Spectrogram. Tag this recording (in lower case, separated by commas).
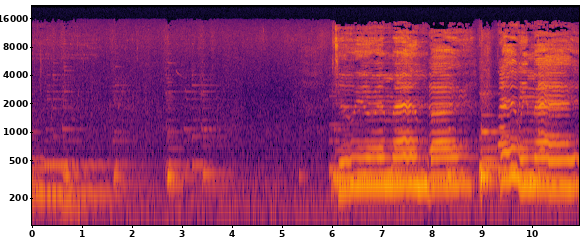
music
